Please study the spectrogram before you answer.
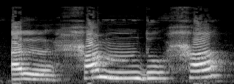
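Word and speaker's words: الحمد لله: Alhamdulillah, bersih, jelas, bersih, tidak ada suara dengkuran. Karena letaknya di dalam tenggorokan yang paling atas. Ha, ya. Yang paling atas. Ha, dilepas. Ha, tanpa ada dengkuran. Atau alha, itu agak ke bawah. Ini paling atas sehingga bunyinya tampak bersih sekali.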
